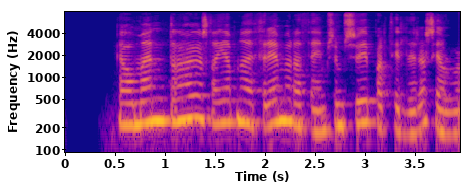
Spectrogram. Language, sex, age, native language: Icelandic, female, 40-49, Icelandic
